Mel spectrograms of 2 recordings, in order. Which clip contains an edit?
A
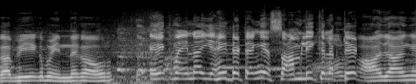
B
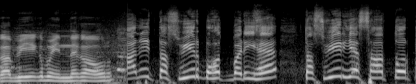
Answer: B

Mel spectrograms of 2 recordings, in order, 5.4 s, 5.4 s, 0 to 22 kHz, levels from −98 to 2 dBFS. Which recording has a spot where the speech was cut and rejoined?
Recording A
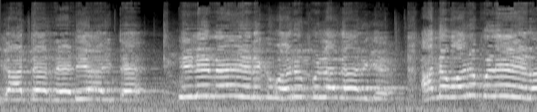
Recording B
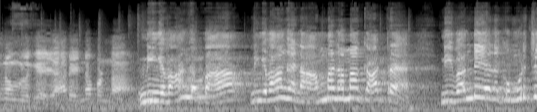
A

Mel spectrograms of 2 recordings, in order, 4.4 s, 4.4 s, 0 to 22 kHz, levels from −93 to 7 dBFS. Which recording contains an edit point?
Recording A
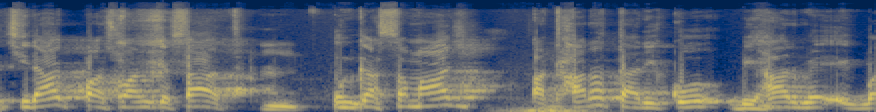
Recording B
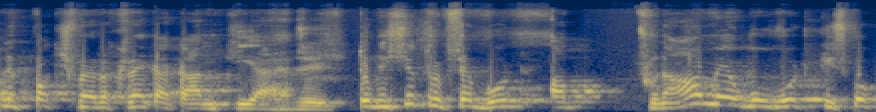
A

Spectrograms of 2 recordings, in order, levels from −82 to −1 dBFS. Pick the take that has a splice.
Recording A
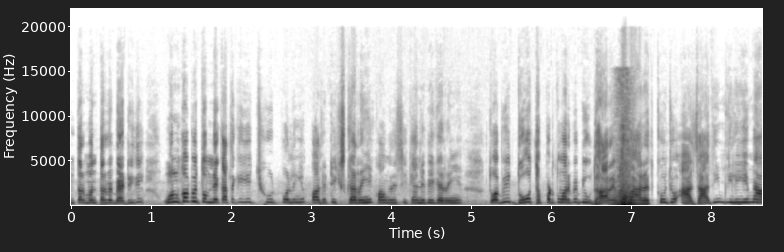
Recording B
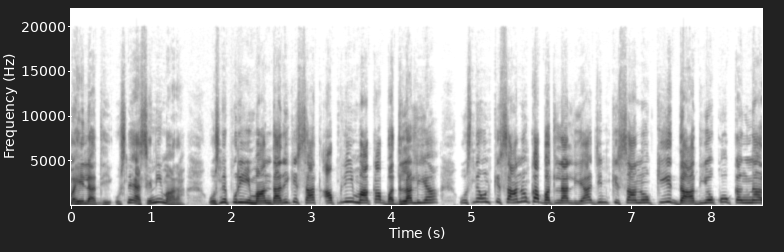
A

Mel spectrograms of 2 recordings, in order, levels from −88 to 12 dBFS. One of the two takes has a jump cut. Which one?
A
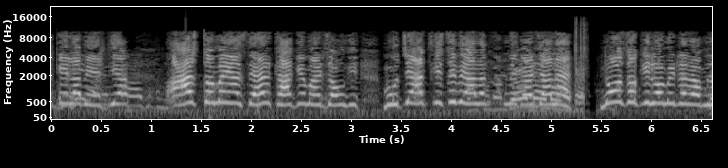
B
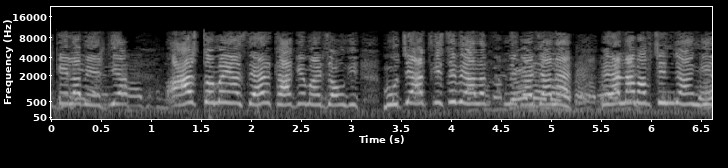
A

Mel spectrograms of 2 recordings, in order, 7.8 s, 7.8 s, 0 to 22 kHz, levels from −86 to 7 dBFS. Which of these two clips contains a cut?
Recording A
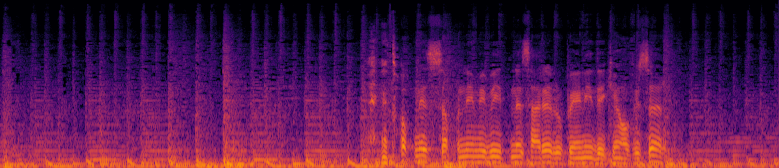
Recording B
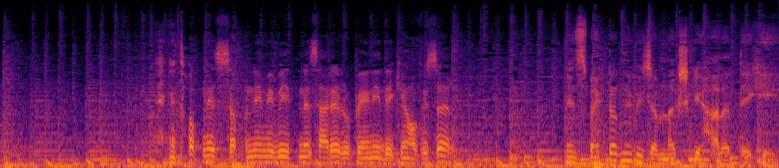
B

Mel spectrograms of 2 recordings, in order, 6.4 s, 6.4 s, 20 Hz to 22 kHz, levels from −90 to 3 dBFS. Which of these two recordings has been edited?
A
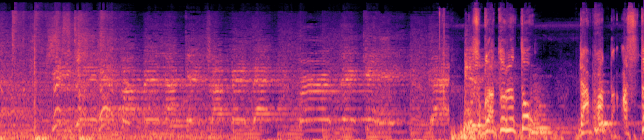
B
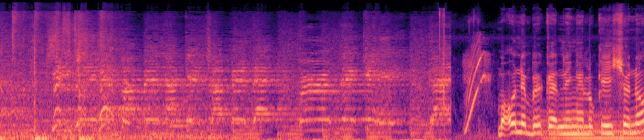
A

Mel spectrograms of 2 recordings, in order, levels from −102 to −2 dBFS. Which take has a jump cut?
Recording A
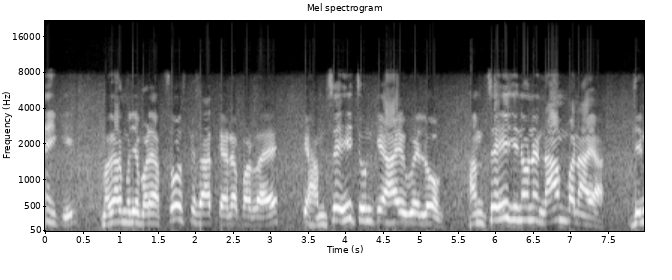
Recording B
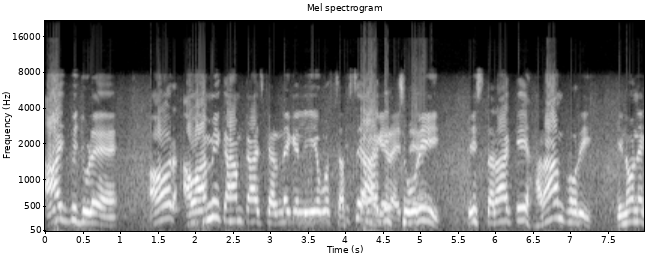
B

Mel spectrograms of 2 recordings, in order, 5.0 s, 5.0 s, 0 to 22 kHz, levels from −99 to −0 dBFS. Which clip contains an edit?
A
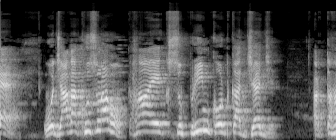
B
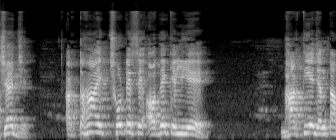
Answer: A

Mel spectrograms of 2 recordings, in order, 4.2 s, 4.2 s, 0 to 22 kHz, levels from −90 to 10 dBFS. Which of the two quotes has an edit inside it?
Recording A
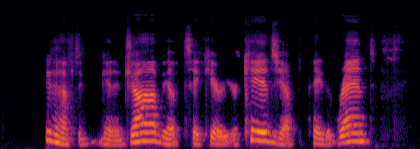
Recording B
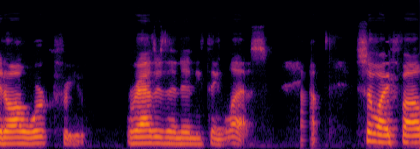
B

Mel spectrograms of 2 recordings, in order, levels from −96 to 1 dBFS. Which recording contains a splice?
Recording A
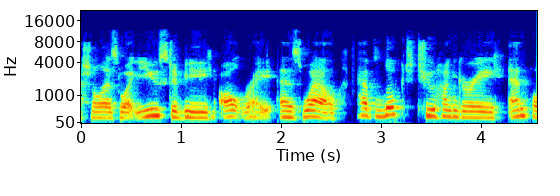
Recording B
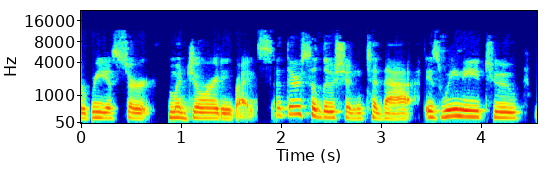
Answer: B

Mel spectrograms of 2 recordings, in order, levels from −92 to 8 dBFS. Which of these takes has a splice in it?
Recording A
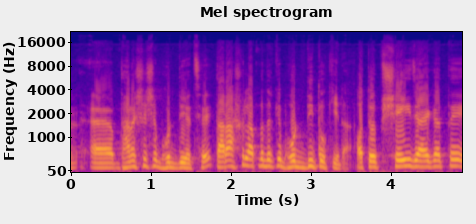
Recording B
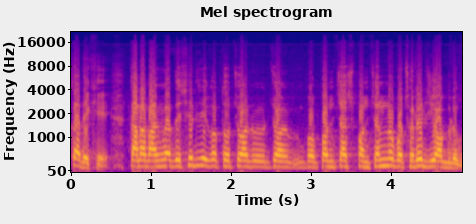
A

